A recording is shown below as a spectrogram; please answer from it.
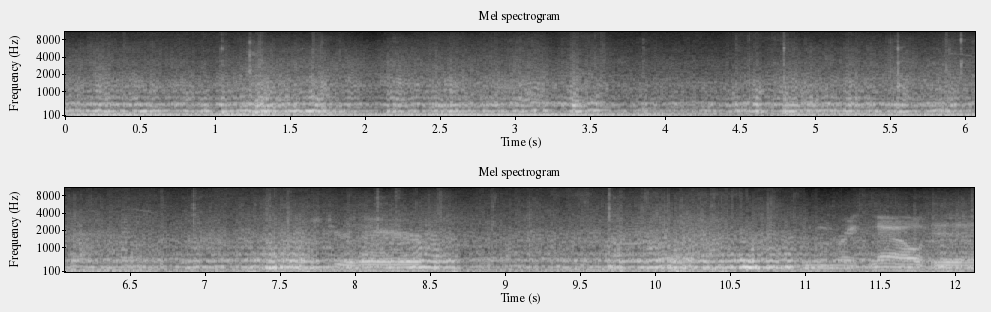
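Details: Michigan beekeeper's hive under inspection for splitting, with queen cups found nearly ready; massed honeybees give an unbroken low buzzing drone, gently rising and falling, with occasional handling taps.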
